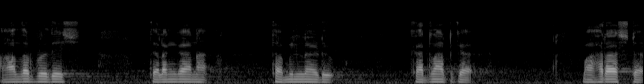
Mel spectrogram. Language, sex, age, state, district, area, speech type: Telugu, male, 30-45, Andhra Pradesh, West Godavari, rural, spontaneous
